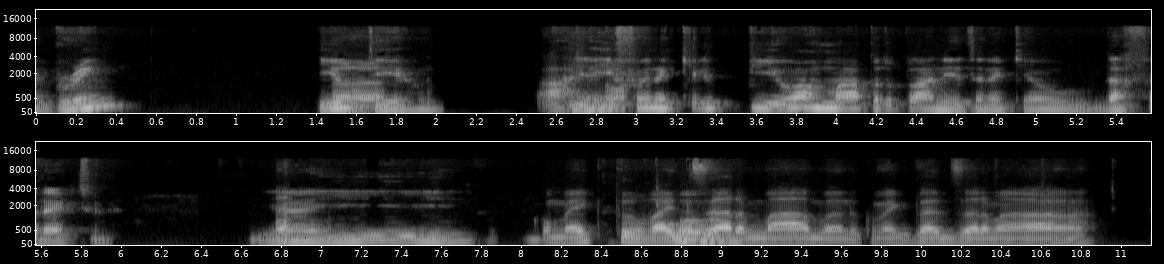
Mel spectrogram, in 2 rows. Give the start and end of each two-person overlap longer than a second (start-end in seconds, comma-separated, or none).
none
